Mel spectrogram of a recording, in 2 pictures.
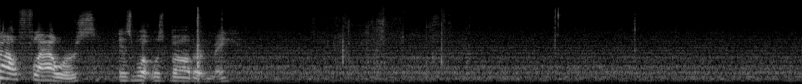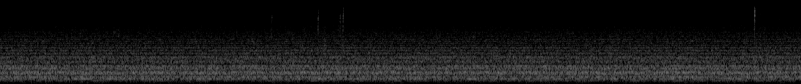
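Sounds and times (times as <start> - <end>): steady background hum: 0.0 - 16.0.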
